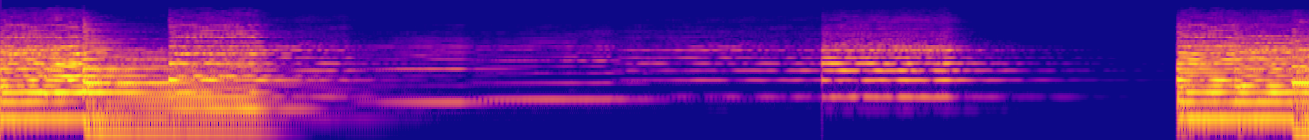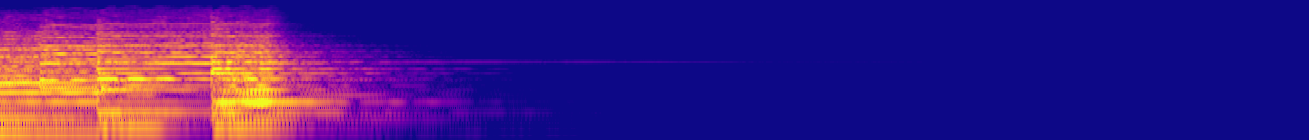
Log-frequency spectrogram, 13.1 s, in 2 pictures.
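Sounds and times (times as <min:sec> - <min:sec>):
piano quartet: 0:00.0 - 0:01.7, 0:05.9 - 0:08.4.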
